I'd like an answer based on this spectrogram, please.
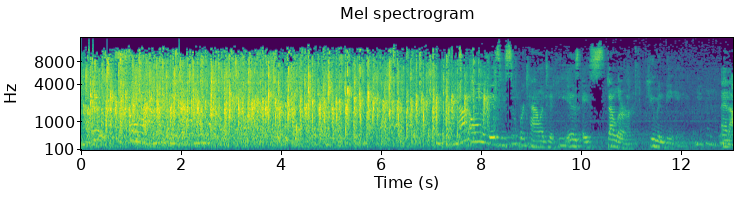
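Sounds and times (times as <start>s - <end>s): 
audience applause: 0.0s - 8.3s
speech: 10.5s - 13.0s.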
